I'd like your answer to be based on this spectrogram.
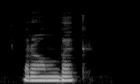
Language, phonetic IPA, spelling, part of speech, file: Polish, [ˈrɔ̃mbɛk], rąbek, noun, LL-Q809 (pol)-rąbek.wav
